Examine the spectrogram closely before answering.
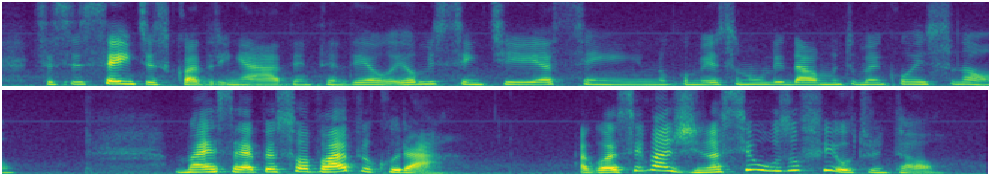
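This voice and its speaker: Here is a woman with a normal speaking voice and a fairly high pitch. She talks at a fairly quick pace with lively intonation. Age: 60s. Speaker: social media influencer. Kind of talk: casual chat.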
